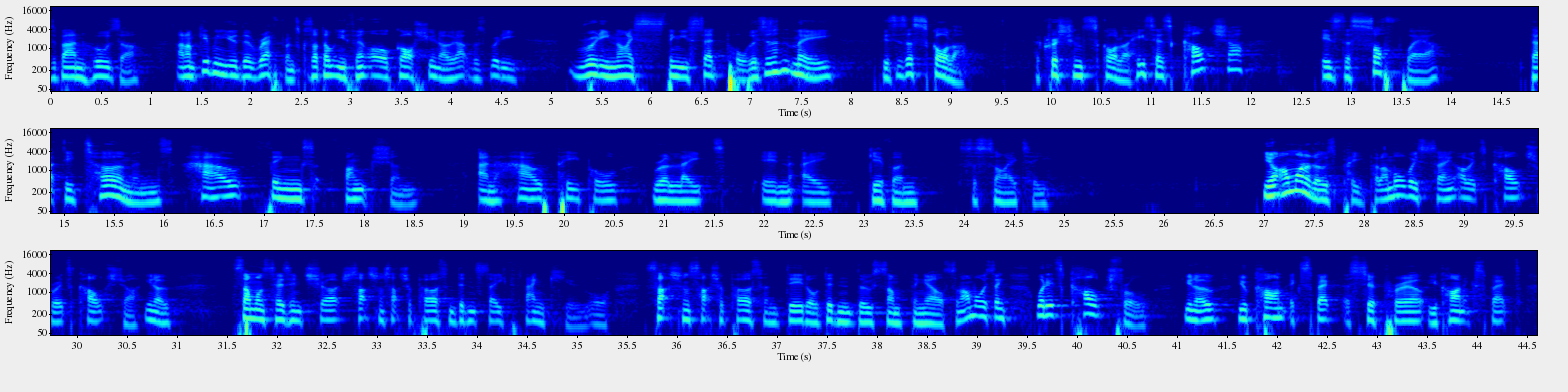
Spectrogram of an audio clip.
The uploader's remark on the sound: Preached at the LCC Sunday Service.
